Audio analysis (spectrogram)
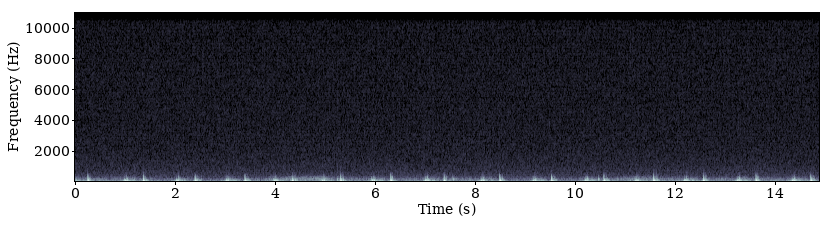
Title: Morning Apex- Heartsound, with Littmann Cardiology 4 Stethoscope.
